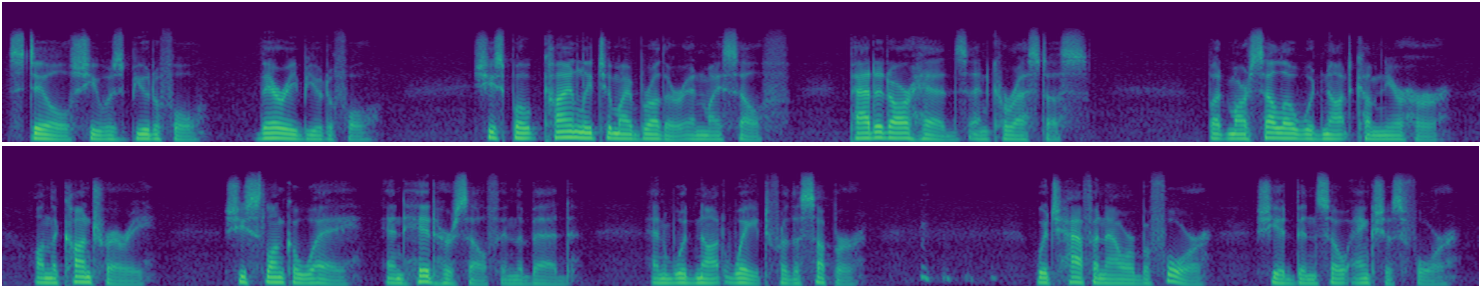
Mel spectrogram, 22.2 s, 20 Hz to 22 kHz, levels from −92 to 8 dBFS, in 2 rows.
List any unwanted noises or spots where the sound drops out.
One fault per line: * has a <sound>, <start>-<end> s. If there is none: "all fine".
* has a laugh, 18.0-18.6 s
